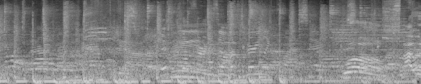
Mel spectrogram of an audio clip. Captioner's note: distant chatter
